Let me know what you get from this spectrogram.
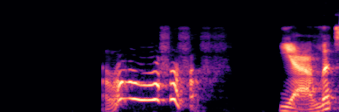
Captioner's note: Alien Space Doggy barking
